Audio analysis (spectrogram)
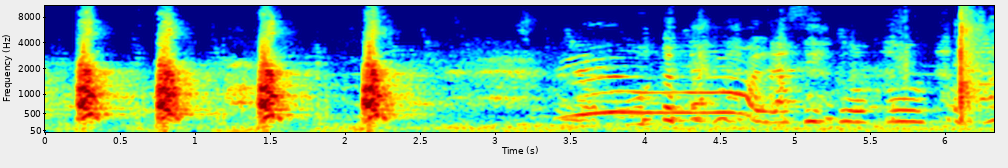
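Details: Marley, a Labrador that barks the number of fingers a woman displays, lets out four strong barks about 0.6 seconds apart, followed by a woman's sing-song praise and one final bark.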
